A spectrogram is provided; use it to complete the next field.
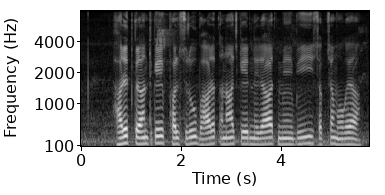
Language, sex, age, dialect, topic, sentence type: Hindi, male, 25-30, Awadhi Bundeli, agriculture, statement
